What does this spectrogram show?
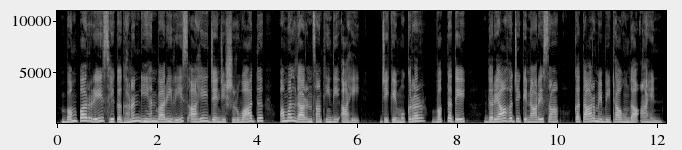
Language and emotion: Sindhi, neutral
